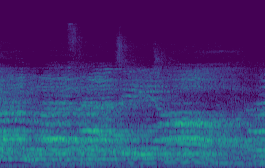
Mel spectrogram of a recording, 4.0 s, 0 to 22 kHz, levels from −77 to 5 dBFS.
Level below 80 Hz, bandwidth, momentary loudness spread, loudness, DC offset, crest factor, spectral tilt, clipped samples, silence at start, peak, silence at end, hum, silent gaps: -58 dBFS; 12.5 kHz; 6 LU; -31 LUFS; under 0.1%; 14 dB; -5 dB/octave; under 0.1%; 0 s; -16 dBFS; 0 s; none; none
